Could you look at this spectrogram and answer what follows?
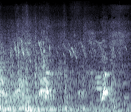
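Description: A Rhode Island hen clucks in a few short, soft bursts close by, with light background noise and some talking around it.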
